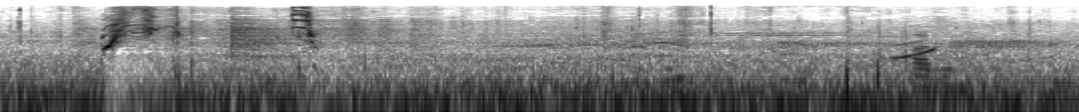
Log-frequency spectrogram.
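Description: Two short, high-pitched squealing calls that sweep upward, under a second apart, from rhesus macaques.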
